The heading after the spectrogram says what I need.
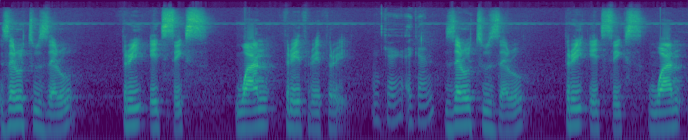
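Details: Adult male speaker; ordinary speech.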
